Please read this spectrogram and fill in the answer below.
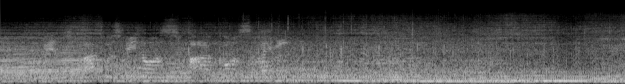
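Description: Speedway sidecar outfits racing round a dirt oval, their engines running hard at race speed as a steady loud drone. A voice is heard over the first half.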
